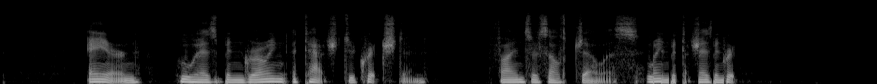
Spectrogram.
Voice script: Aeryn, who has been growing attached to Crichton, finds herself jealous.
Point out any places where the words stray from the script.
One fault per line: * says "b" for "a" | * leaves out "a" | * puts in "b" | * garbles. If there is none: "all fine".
* garbles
